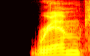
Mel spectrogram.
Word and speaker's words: Rehm: And now, and I'm going to mispronounce your name, Rehm, R-E-H-M. Would you concur that that's pronounced Rehm? So that if it's a mistake, it's both of our mistakes.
